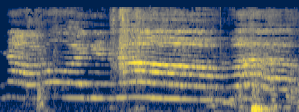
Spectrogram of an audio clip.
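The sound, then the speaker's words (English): A toddler wails in a loud, drawn-out cry during a meltdown, one long continuous shriek that wavers and slowly sags in pitch, with a ragged gasp near the end, unaccompanied by talk. “We all know the meltdowns.”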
